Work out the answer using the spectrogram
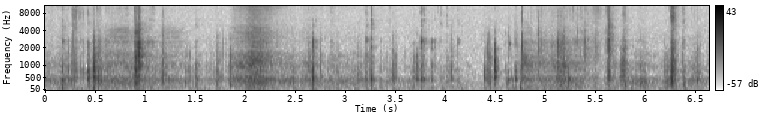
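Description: Close-up mouth sounds of a person chewing a mouthful of cream-topped waffle: crisp crunches and wet, sticky clicks at an uneven pace.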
